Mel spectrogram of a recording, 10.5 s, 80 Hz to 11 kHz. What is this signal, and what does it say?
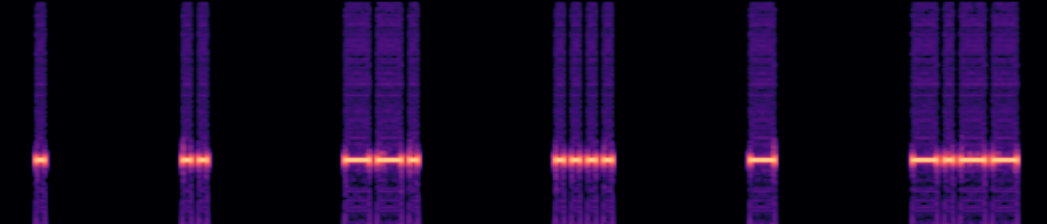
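Morse code, heard as a keyed tone, about 15 wpm, spaced as for 5 wpm, 1000 Hz. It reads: EIGHTY
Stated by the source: Morse code practice at 5 wpm.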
